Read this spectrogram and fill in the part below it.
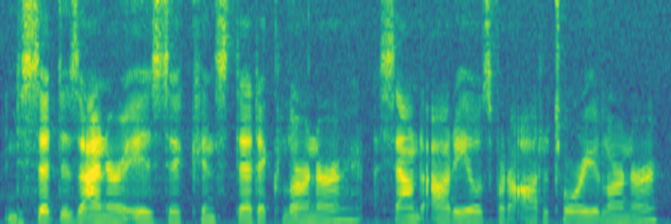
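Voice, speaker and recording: Female teacher, low voice, scripted classroom presentation delivered item by item, slightly noisy home-made recording. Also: flat delivery, fairly quick, a bit bright. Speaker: kindergarten teacher. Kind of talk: scripted presentation, reading out a lesson plan.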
